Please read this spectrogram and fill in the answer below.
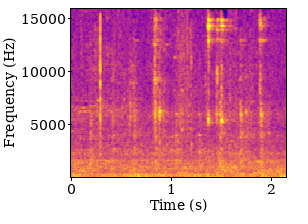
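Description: Hoofbeats of a racehorse galloping on a dirt track, heard as a steady low rumble.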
